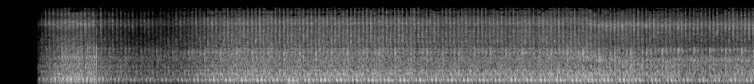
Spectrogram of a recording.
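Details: 2007 Peugeot 307 estate 1.6 HDi 90 diesel with DPF: after starting, settles into an uneven, buzzy, lawnmower-like chatter at idle; abnormal engine noise, cause unknown.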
